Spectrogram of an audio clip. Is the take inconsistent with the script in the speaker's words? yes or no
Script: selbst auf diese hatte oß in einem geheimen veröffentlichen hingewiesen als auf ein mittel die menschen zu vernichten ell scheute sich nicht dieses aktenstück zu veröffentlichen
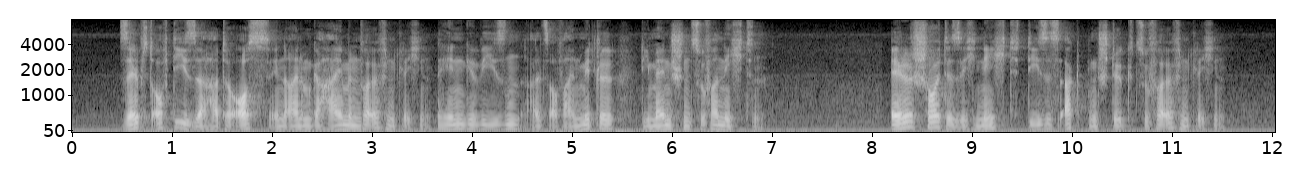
no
